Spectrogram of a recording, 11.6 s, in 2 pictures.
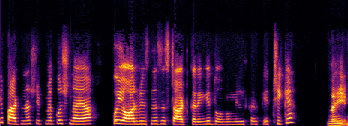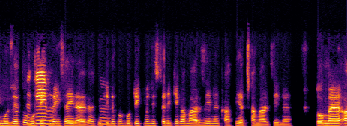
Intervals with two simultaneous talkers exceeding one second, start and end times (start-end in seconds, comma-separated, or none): none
